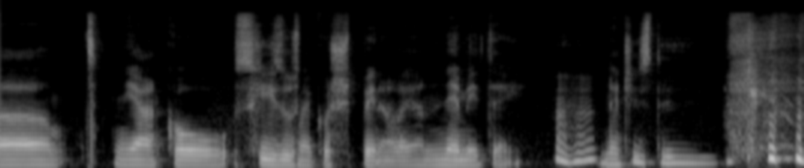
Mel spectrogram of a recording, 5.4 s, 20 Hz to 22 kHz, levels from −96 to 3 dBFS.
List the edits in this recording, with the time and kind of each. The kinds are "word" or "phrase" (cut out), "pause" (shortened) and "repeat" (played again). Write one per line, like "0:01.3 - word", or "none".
0:02.0 - phrase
